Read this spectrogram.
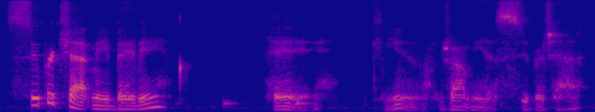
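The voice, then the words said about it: Smooth, velvety radio voice. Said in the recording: “I'll talk to you in my velvet voice.”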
